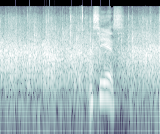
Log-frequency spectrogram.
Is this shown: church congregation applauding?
yes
